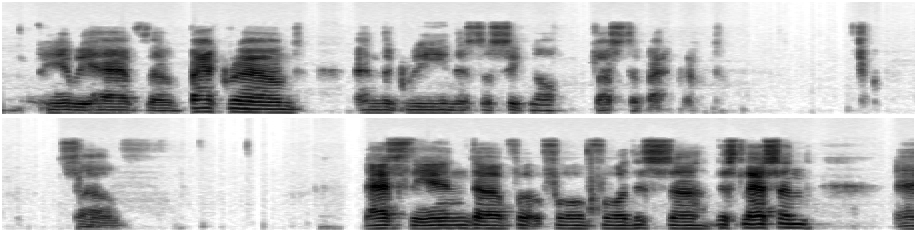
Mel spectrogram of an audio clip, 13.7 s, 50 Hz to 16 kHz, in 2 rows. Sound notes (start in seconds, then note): 5.5 pause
